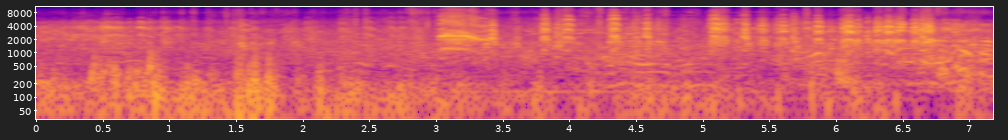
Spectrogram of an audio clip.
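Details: Songdo seagulls in Busan squabble noisily: a high, thin rising squeal cuts through around midway among scattered honking calls, while people talk nearby and a low background roar persists.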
